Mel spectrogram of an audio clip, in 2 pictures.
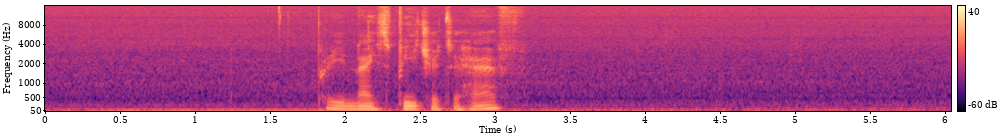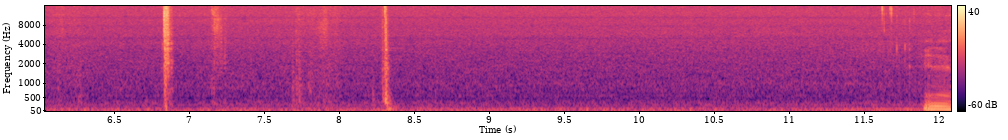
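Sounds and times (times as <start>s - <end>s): low steady background hum: 0.0s - 12.0s
sunshade clicks: 6.1s - 8.4s.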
